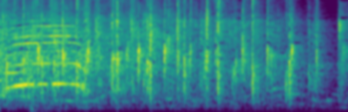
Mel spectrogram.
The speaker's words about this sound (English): Will you give the guys a round of applause?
